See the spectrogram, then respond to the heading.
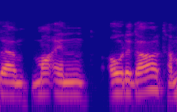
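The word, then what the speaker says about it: Ødegaard: player called um martin older guard i'm not even sure is that the right pronunciation james older guard no order guard as far as i'm aware it's a odor guard as um listeners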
